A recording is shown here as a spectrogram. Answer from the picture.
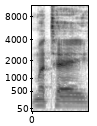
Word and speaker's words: MATE: a drinkable brew called yerba mate a or Matta or something like that which I can't pronounce with the correct colloquialisms the developers of a boon to MIT a call it Matei so therefore I call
